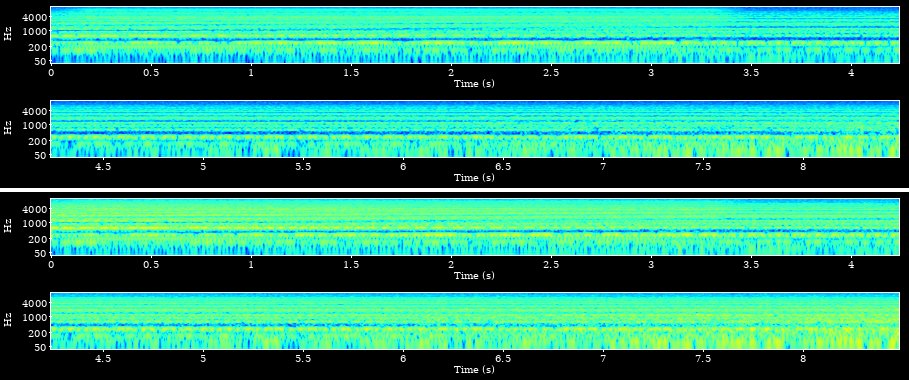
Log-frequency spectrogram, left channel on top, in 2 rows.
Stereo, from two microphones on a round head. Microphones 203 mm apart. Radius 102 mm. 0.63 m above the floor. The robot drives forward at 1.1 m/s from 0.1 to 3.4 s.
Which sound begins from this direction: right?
A drone, at 0.0 s.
